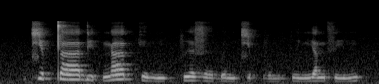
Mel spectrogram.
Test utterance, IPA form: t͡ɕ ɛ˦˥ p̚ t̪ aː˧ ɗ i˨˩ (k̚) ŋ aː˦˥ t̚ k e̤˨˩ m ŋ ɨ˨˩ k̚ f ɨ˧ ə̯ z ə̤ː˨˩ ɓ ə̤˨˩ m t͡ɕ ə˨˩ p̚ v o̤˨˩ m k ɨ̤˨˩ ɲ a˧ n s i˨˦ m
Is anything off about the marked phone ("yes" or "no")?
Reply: yes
